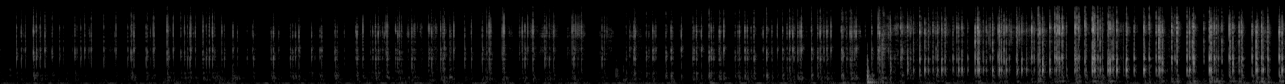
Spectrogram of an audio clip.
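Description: Long nails fast-tap on an iPhone's cardboard box, making a rapid, uneven stream of crisp, bright clicks with almost no low end. About two-thirds of the way through, the tapping becomes louder and denser, turning into a busier, slightly rattling patter.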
